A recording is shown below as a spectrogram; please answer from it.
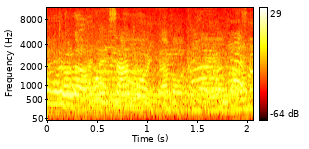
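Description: Several voices talking over one another: spectators' chatter, with no single speaker clear.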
